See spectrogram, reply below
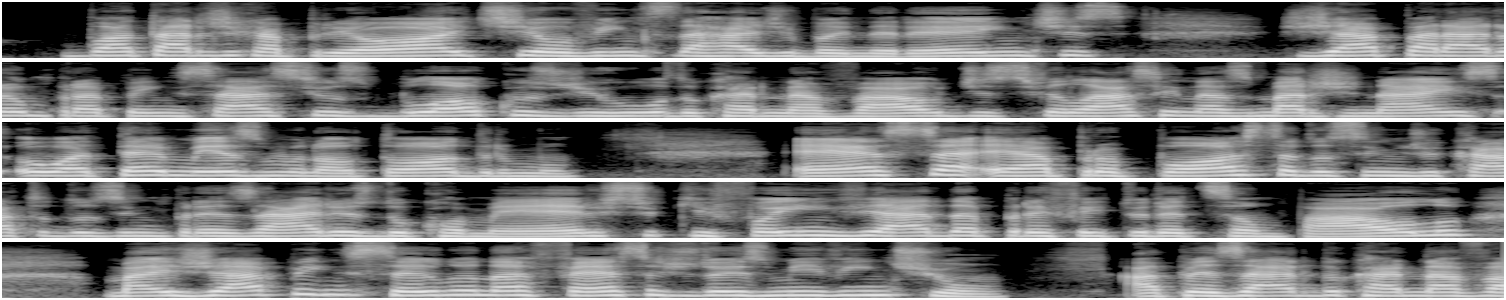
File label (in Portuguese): entrevista radio; sindilojas; carnaval; radio bandeirantes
